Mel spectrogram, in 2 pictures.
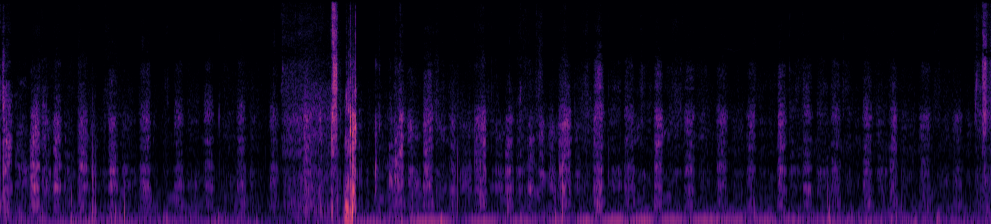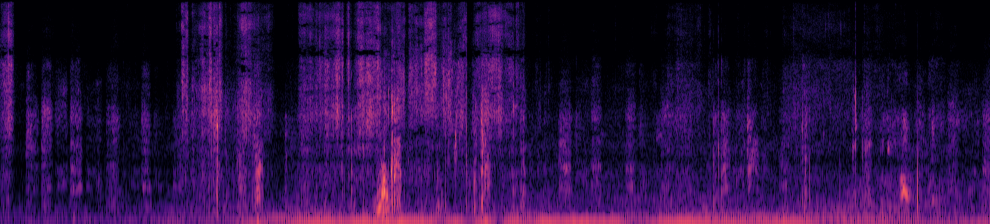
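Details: A seven-year-old Border Collie at play with water pants rapidly and fairly regularly, about three breaths per second, louder in the second half, with a steady low drone and scattered splashing crackles.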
